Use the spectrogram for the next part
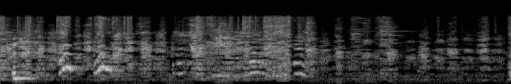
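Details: A female dog named Tilly chases a praying mantis in November 2006. A few high, bent whimpering yelps come quickly in the first second, then fade under human chatter and panting-like noise.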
